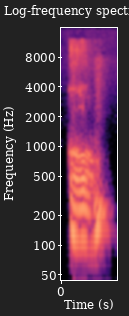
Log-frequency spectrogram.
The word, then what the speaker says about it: Om: Om sorry as it has three syllables a m and the a represents this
